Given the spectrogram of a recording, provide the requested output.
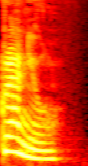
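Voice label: "granule", British English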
